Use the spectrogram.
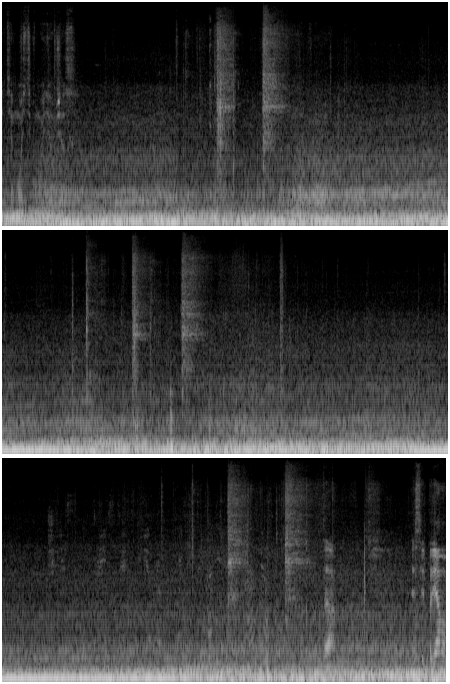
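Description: Car driving along the road into Surgut, a continuous loud low engine and tyre rumble from inside the cabin with people talking over it.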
